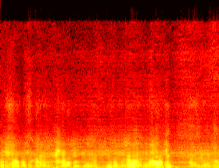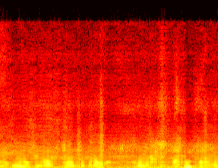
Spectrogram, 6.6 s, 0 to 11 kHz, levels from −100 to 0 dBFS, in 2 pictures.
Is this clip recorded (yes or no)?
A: no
